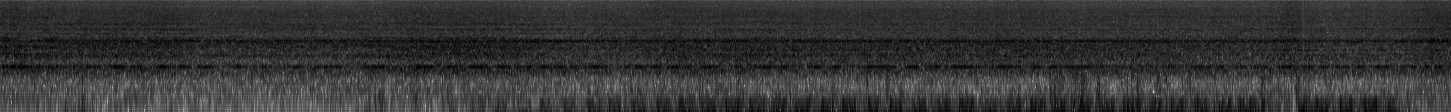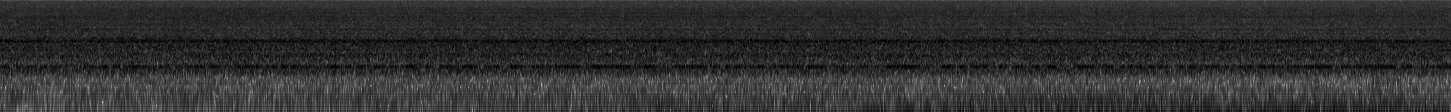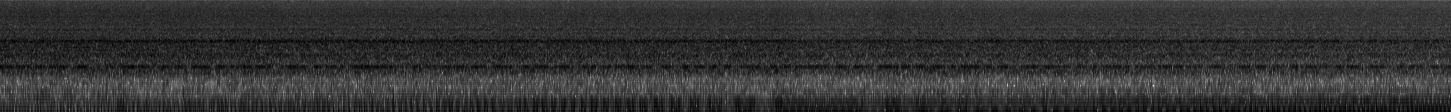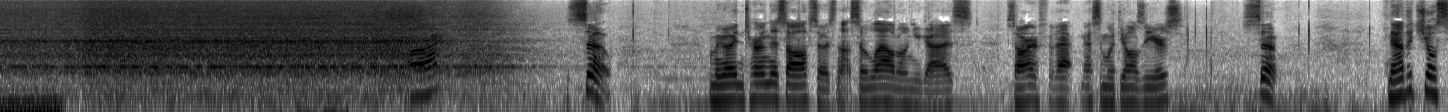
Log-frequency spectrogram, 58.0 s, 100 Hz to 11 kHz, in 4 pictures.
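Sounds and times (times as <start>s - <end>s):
high steady whine: 0.0s - 58.0s
pulsing bass test tone: 4.4s - 14.2s, 18.3s - 44.2s.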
